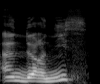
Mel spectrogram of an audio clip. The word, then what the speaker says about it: underneath: Et pour dire en dessous, pas underneath. Non. Ici, l'accent tonique va sur la deuxième partie du mot underneath. Underneath.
